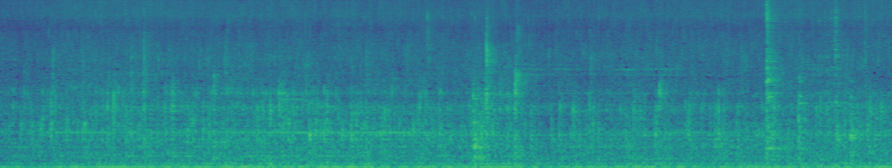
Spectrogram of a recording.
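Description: Thin fish curry (macher jhal) with katla pieces quietly bubbling at the boil in a wok, with small scattered pops and a couple of slightly louder ones about halfway through and near the end.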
